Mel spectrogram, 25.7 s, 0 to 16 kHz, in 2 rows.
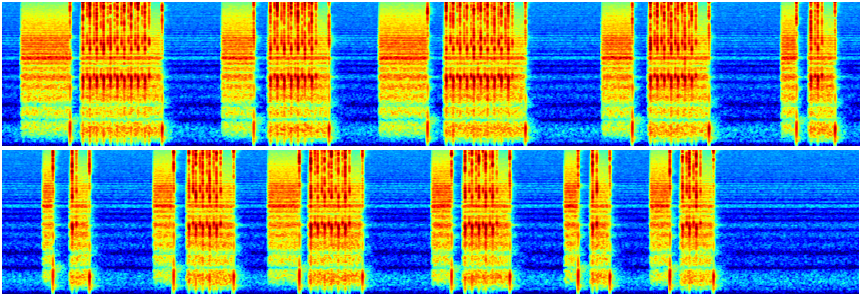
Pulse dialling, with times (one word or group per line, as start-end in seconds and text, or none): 0.3-2.4 0
3.3-4.9 7
5.6-7.8 0
9.0-10.6 7
11.7-12.5 2
13.5-14.2 1
15.1-16.3 5
16.8-18.3 6
19.3-20.5 5
21.3-22.0 1
22.6-23.5 3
